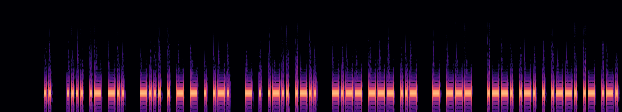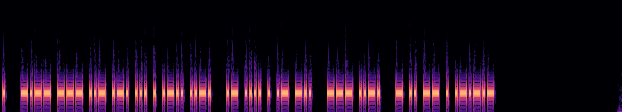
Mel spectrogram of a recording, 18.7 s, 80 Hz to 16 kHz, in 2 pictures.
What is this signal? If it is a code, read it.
Morse code, heard as a keyed tone, about 34 wpm, 700 Hz. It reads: I HAD BETTER TELL YOU TO PREPARE YOURSELF AHEAD OF TIME.
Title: Sentences from Top 1000 Words - Review Part 6 - 35wpm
